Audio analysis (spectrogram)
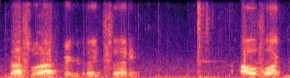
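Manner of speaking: usual speaking voice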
